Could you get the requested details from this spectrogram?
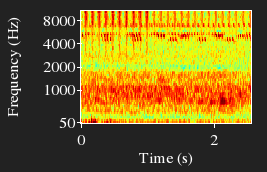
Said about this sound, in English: Well, these crickets are noisy too, but for some reason it's not like an annoying sound.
